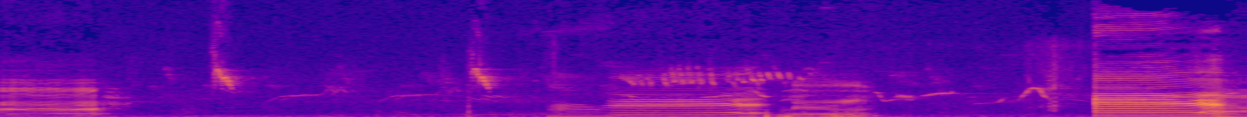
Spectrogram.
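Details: Tame cattle herded across a wide open pasture: several long harmonic moos, one starting and ending the stretch with a loud final bellow, while short bird chirps and whistles sound in the gaps between calls.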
